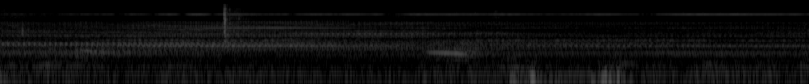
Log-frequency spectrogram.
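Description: Near silence: a faint steady background with distant voices and one sharp click about a second in.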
